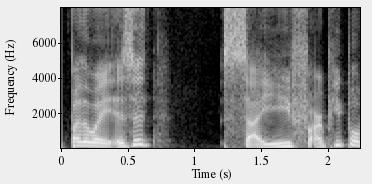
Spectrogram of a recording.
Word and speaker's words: Sayif: you said it right it's safe that's the correct pronunciation in Arabic it means sword so safe like safe that's that's how you say it yeah you got it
